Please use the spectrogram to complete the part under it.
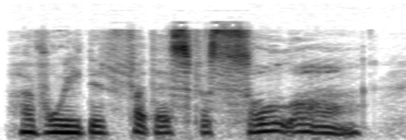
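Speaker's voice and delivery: low, husky, close delivery. Reading a romance scene aloud, a lover speaking: husky voice. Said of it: "he says in a husky voice".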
